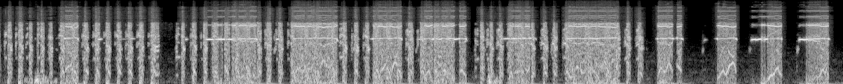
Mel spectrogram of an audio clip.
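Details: Peregrine falcons mating at Tilburg Westpoint, 9 March 2026, 07:42 in the morning: intense harsh, chattering cacophony with a sustained high whining tone running through it, pulsing on and off for over eight seconds.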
